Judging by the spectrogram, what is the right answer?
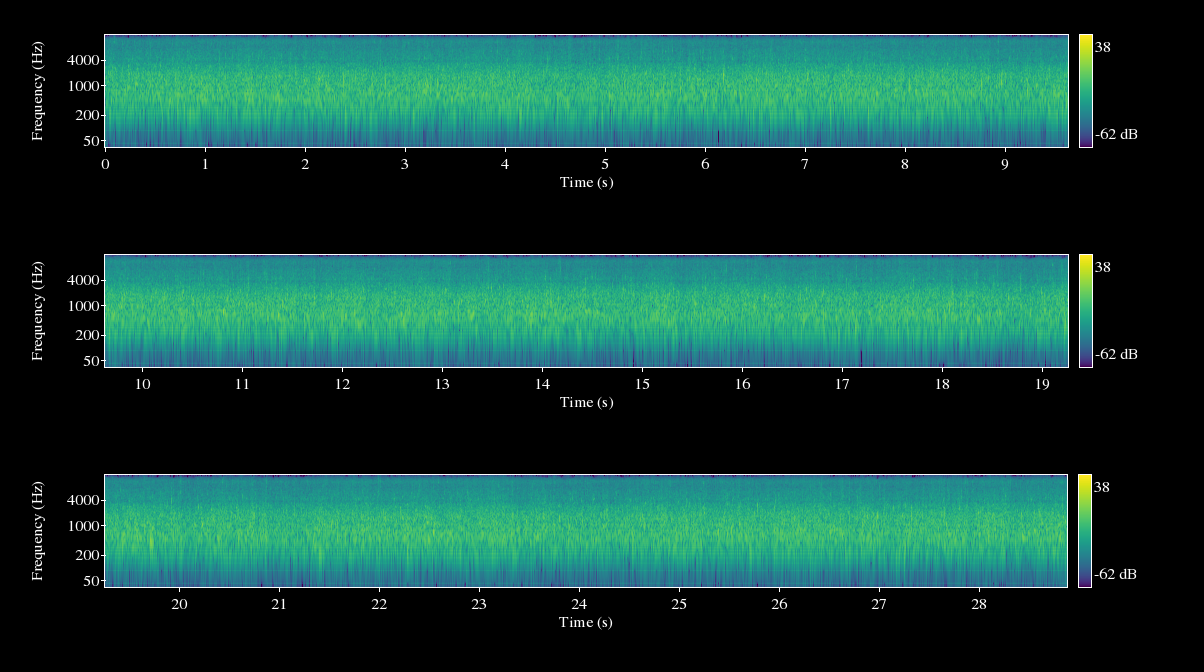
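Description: Small, shallow, clear stream running over rocks, a steady rush of water heard close to the surface.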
